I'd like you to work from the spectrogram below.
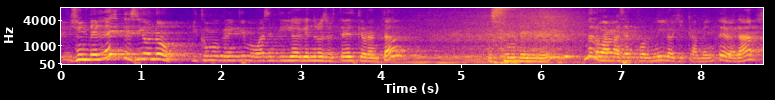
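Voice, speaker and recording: A man's voice: high-pitched, animated, moderate pace, a crowd in the background. Man as pastor, fervent sermon, echoey hall with long reverb and faint ambience. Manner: fervent, addresses congregation with questions. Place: church sanctuary.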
